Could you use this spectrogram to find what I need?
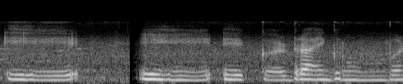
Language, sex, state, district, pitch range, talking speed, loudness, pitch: Punjabi, female, Punjab, Kapurthala, 205-235 Hz, 90 wpm, -18 LUFS, 220 Hz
